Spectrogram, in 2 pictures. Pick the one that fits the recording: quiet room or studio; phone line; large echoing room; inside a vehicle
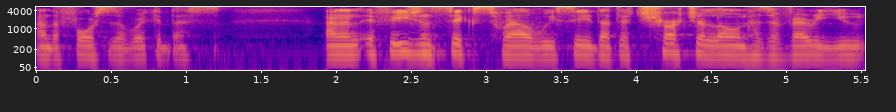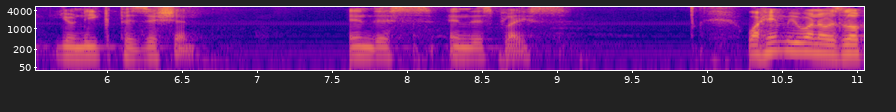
large echoing room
